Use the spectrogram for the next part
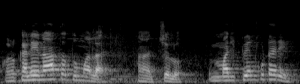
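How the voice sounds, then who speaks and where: High-voiced teacher drilling a class. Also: male voice, animated, fairly quick, a little mellow, lo-fi sound, slight background noise. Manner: asks the class constant questions, teasing and drilling. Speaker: accounts teacher. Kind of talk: classroom lecture.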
